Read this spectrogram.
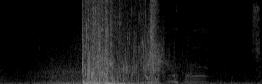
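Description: Fiery blasts burst with a loud whoosh.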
